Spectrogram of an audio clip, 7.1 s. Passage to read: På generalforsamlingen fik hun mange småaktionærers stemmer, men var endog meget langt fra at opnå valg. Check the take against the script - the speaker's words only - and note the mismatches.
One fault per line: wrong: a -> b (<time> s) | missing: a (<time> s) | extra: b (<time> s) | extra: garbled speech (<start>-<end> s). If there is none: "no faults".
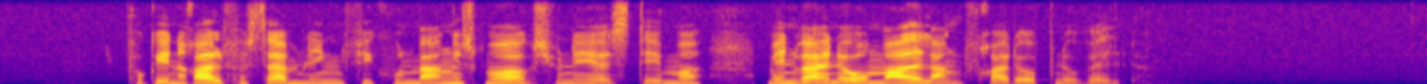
no faults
